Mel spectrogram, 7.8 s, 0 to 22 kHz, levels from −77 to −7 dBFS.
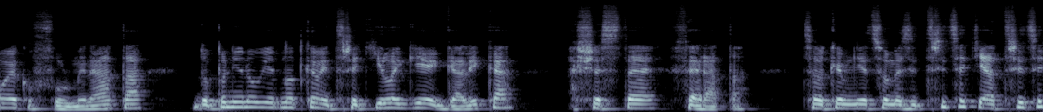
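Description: Speech, with one fault. At 3.91 s the sound jumps ahead abruptly, with a brief blip at the join. The likely cause is a stream segment skipped. One chunk failed to load, and playback carried on from the next, losing that stretch.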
